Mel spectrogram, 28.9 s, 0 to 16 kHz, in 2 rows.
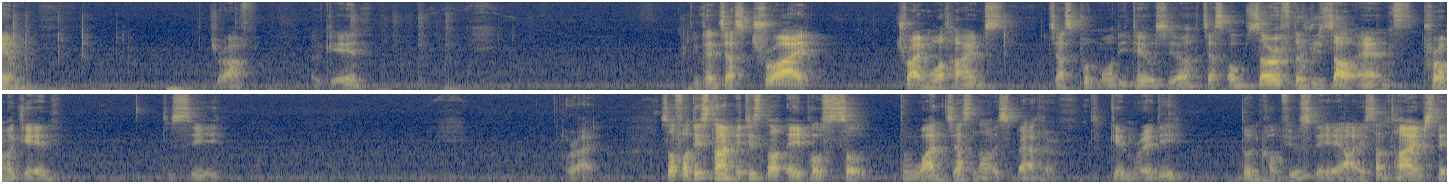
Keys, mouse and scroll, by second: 0.1 l, 2.3 click, 21.0-21.6 drag, 22.9 click, 23.9 BackSpace, 26.0 click.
